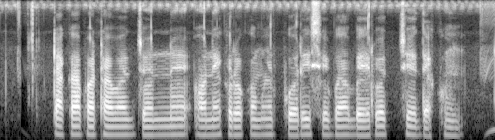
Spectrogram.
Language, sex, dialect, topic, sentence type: Bengali, male, Western, banking, statement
